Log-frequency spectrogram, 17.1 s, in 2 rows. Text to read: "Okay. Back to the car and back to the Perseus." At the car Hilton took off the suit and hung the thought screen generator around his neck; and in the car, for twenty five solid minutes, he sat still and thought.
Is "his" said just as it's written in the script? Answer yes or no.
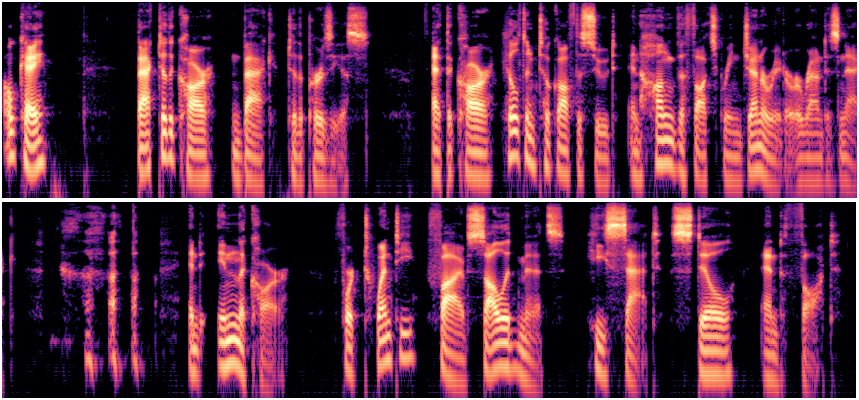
yes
